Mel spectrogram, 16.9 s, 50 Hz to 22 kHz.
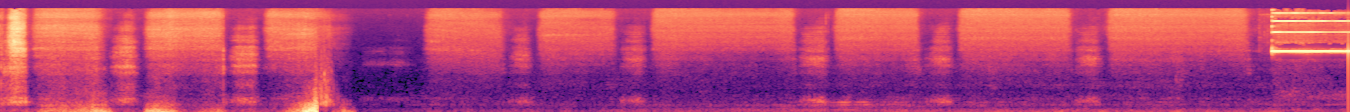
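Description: A person blowing hard, breathy exhalations onto an LM35 temperature sensor to warm it, several blows close to the microphone in the first four seconds. After that there is near silence with faint hiss.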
